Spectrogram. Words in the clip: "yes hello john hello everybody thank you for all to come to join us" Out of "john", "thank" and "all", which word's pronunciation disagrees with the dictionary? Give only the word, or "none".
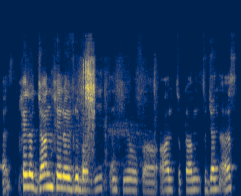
thank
